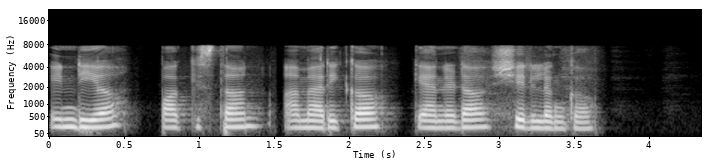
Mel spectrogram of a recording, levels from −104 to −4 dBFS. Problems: none marked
